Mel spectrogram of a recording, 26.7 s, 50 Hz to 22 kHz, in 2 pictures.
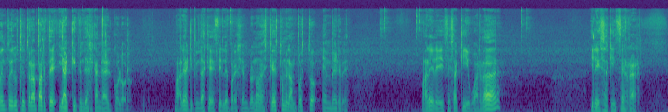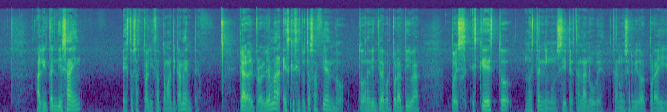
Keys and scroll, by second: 0.8 space, 4.1 shift+super+g, 13.9 super+Tab.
